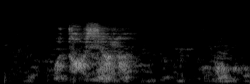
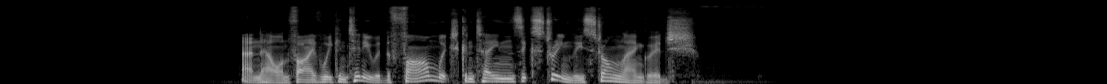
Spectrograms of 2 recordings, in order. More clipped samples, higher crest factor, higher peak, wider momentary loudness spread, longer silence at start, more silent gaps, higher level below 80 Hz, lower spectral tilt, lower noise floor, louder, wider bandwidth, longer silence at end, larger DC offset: neither; about the same, 22 dB vs 24 dB; second, -18 dBFS vs -6 dBFS; first, 19 LU vs 4 LU; second, 0.25 s vs 2.4 s; neither; second, -82 dBFS vs -52 dBFS; second, -0.5 dB/octave vs -4.5 dB/octave; second, -60 dBFS vs under -90 dBFS; second, -35 LUFS vs -25 LUFS; second, 7.6 kHz vs 16 kHz; second, 0 s vs 4.1 s; neither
